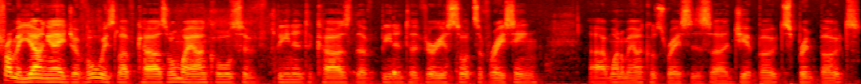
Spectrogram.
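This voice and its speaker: A fairly quick pace, in a New Zealand accent. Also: man, fairly low pitch for a man, ordinary pitch variation. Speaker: auto shop owner. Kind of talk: podcast interview.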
